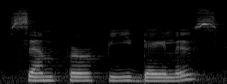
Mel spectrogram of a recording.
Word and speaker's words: Semper Fidelis: If you look down, you see how to pronounce that. Semper Fidelis.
